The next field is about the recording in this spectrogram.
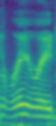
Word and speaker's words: Riri: Yes, Danger, I know her name is pronounced Riri. Just go with my joke, you punk.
